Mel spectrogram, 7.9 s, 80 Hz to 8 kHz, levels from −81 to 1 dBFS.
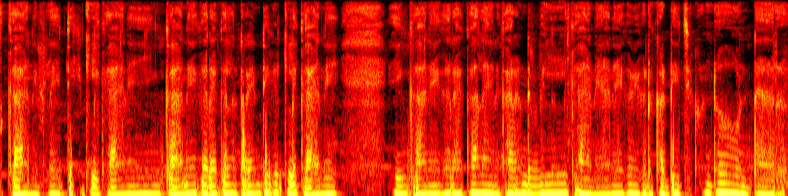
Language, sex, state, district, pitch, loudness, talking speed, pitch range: Telugu, male, Andhra Pradesh, Chittoor, 125 Hz, -18 LUFS, 165 wpm, 120-130 Hz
